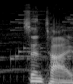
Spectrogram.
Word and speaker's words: Sentai: Yeah, and like it's I guess it's probably closer to like I always mispronounce this, but like the Seinen Warriors, like the Power Ranger-esque type of thing. Sentai? Sentai, thank you.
